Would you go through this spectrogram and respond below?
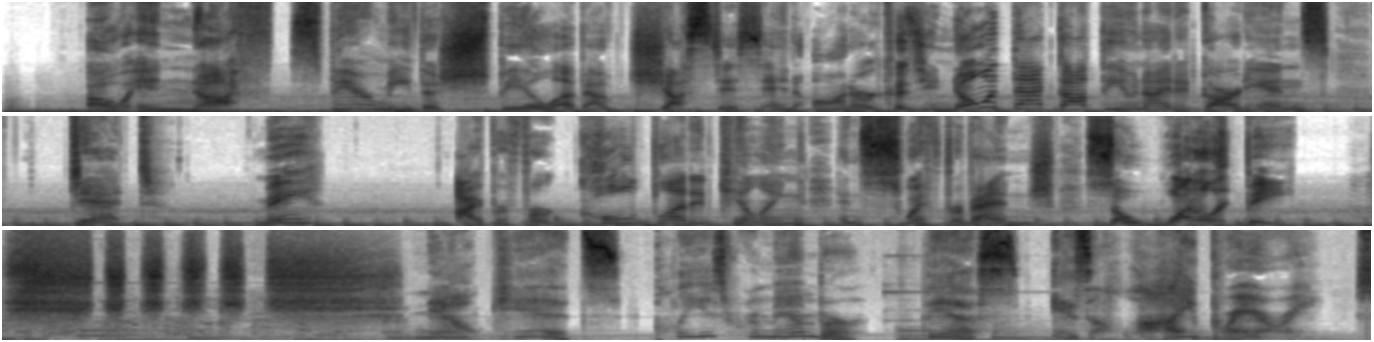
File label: animation women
